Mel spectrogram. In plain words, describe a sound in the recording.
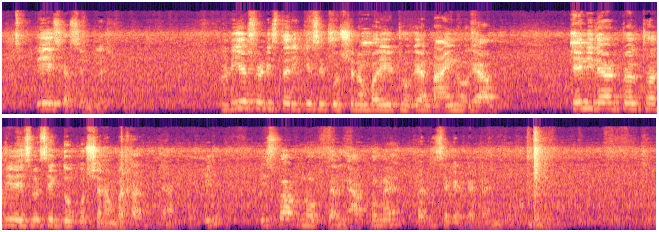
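A man speaks calmly and explains close by.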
